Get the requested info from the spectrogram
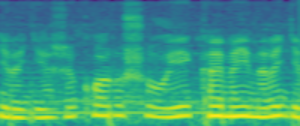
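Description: A woman talking continuously, with a faint steady hum running under her voice.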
